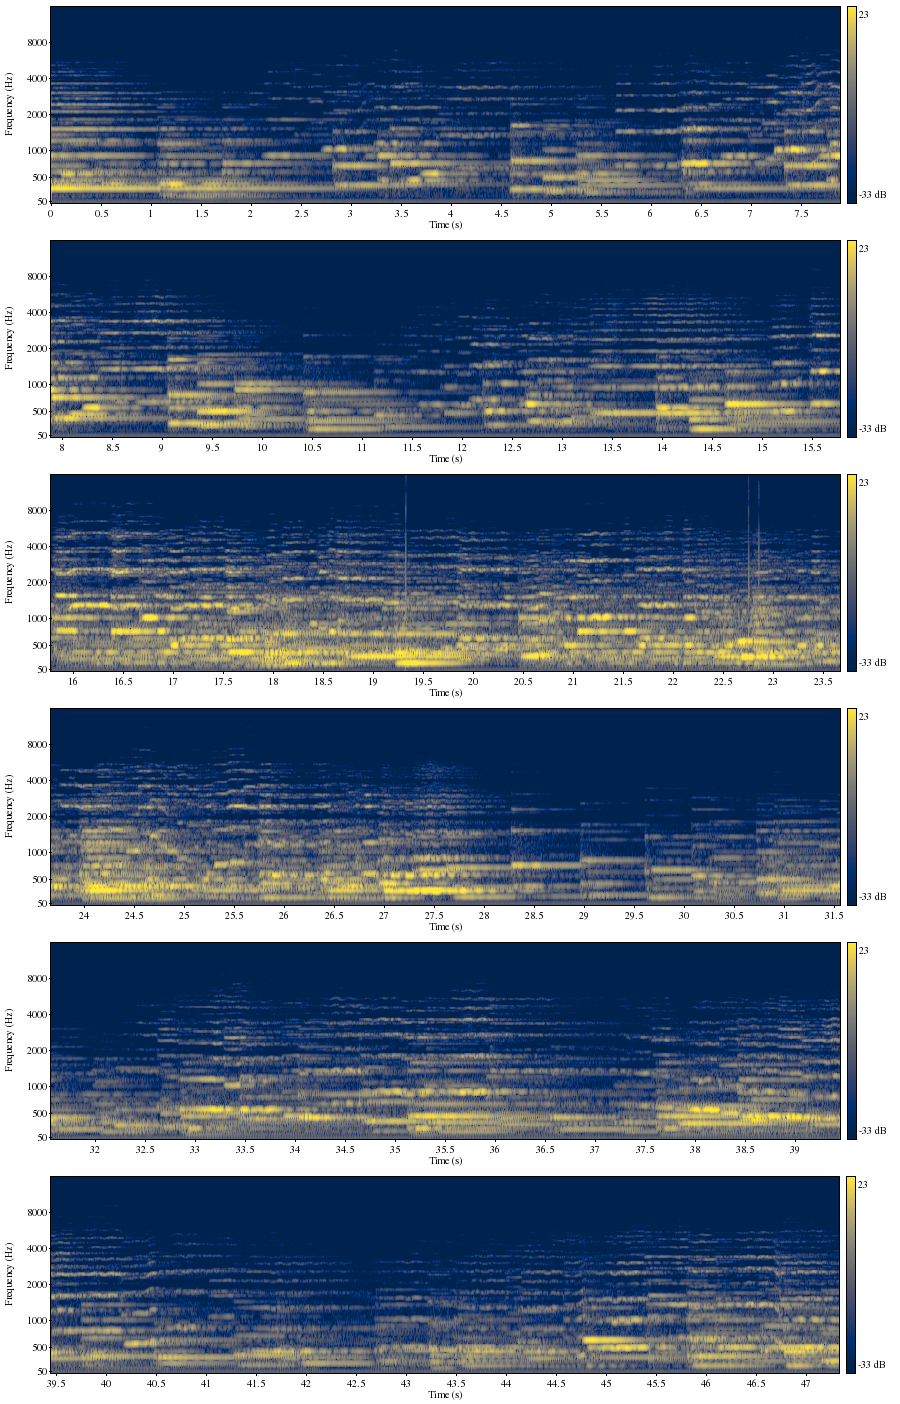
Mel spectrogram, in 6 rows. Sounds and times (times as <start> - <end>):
Violin, fiddle: 0.0 - 47.3.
